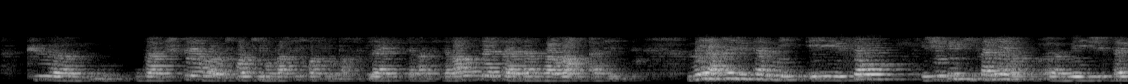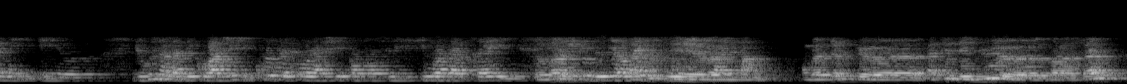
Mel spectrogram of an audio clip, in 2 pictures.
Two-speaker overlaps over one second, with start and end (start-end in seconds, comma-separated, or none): 17.5-18.8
